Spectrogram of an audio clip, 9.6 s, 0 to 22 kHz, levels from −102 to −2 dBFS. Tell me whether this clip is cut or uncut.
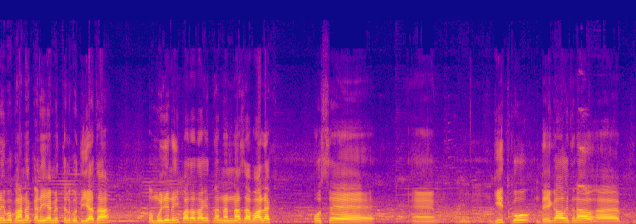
uncut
